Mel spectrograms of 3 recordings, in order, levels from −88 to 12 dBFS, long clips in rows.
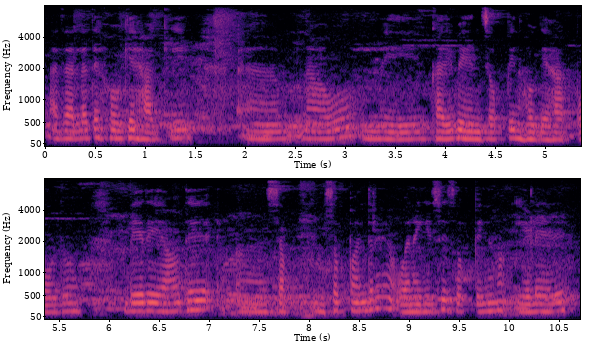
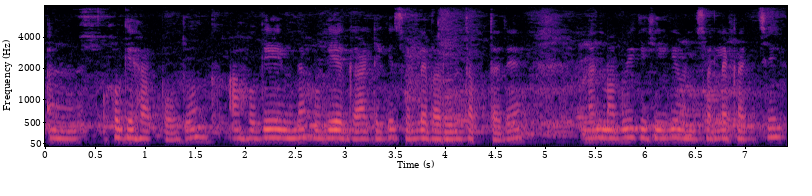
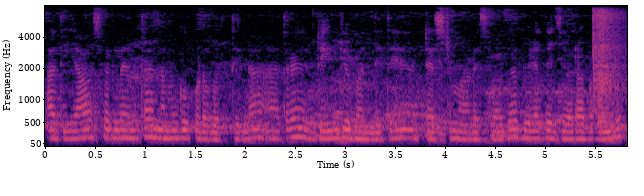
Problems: background sounds at intervals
